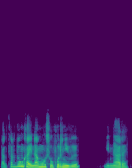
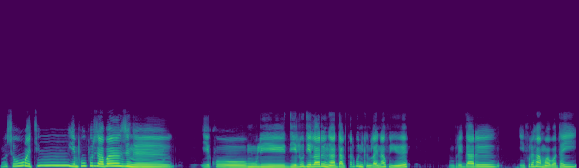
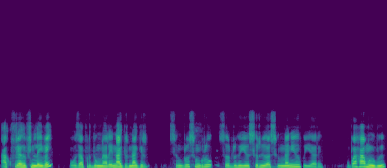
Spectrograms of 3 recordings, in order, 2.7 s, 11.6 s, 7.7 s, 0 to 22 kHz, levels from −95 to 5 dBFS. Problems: none marked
